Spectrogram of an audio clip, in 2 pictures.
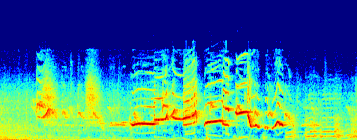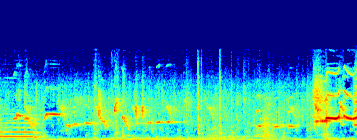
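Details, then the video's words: Varied Oriental magpie-robin song for building a trotolan young bird's nerve: rich warbled and slurred whistles, some rising and falling, with long pure held notes mid-phrase, quieter jumbled notes after, then a loud burst at the end. "Melatih mental kacer TROTOLAN dengan suara ini"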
